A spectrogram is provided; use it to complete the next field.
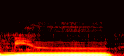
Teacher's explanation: the soft light gunna, where majority of the sound is from the nasal passage, the nose, and not necessarily the noon sound, but no more of the nose sound. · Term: soft gunna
